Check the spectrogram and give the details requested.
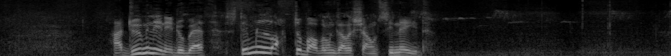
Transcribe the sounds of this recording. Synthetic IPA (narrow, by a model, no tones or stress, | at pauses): aduɨmɪninejdʊbɛθstɪmlɔtʰəbɔbɔlˠənɡalˠəʃawnsinejd̥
